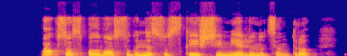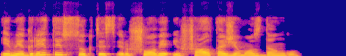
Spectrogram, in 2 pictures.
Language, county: Lithuanian, Vilnius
